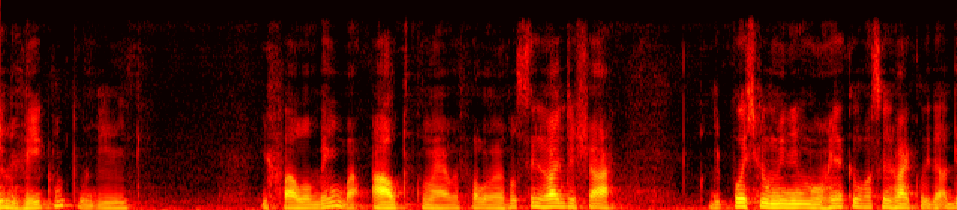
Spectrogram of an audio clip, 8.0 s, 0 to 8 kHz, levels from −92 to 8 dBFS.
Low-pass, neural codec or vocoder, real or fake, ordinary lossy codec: 7.2 kHz; codec, 44.1 kHz, 3.4 kbps, Pupu-Codec; fake; none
